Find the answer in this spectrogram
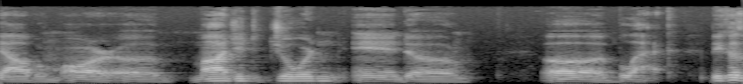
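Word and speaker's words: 6LACK: though his name is spelled six lakh you pronounce it black but um yeah my - R&B influences for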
